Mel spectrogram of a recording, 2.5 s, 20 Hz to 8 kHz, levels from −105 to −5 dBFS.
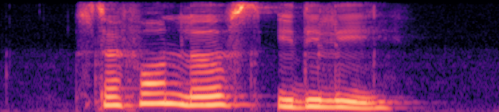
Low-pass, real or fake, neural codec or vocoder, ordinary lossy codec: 7.2 kHz; real; none; none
